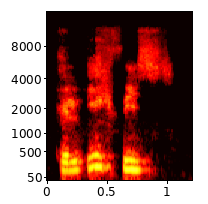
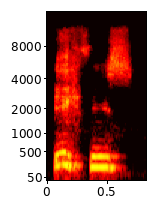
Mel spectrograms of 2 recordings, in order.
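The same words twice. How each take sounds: First: "ichthys" drawn out slowly as ICK-thees, falling at the end; Greek word ichthys. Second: "Ichthys" said again higher, with a falling finish; repeating ichthys. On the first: Introducing the Greek word to students, slow careful pronunciation. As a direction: lecturer spelling out "ichthys" slowly for the class. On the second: Repeating the Greek word for students, pitched higher. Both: Shown as a demonstration. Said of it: "que es la palabra griega para pez".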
